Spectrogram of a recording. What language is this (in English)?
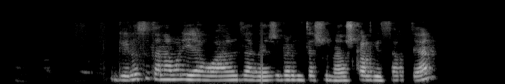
Basque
